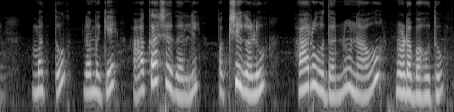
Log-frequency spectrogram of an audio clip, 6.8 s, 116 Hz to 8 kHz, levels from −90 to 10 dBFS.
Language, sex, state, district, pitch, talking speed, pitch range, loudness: Kannada, female, Karnataka, Bellary, 255 Hz, 60 wpm, 225-290 Hz, -19 LUFS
